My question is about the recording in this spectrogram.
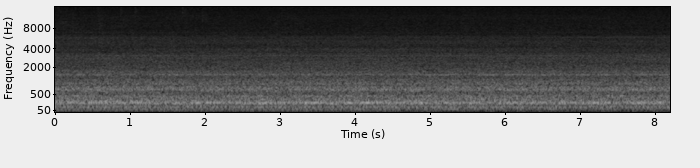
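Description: Steady background hum and hiss of a small room, with a faint steady low tone throughout. There are no handling clicks.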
